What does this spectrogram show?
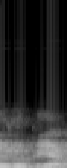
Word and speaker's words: European: He is a European কারণ your মতো উচ্চারণ হলে এর না বসে বসবে এ।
